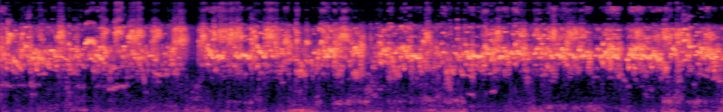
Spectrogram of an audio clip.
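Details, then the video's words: A budgerigar breeding pair chatters nonstop, a dense mix of shrill twitters, squeaky notes and warbling, one sharp break near the two-second mark, then steady overlapping chirping to the end. "Beautiful Budgies Chirping Sounds"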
